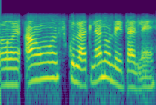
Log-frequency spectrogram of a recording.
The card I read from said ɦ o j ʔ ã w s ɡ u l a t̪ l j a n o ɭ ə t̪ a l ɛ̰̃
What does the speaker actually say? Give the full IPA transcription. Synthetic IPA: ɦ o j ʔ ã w s k u l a t̪ l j a n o l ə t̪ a l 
